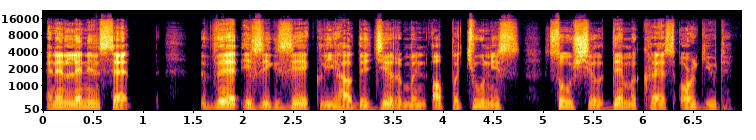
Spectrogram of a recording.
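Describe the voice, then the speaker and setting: A man speaking in a put-on American accent at a middle pitch, recorded dry and close with no room sound. He reads passages aloud and then breaks into emphatic, profane commentary, often tripping over and repeating his words. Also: measured pace, a little mellow, no echo. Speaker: livestream political commentator. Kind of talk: reading aloud mixed with ranting commentary.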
